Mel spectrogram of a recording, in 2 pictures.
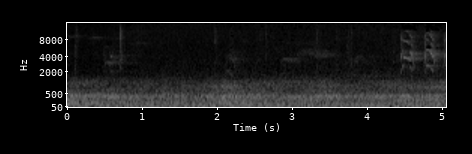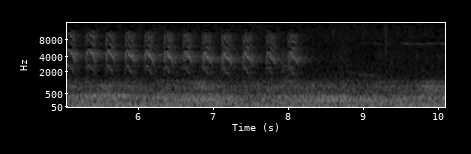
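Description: A bird calling in a quick run of about fifteen short, high, falling notes, about four a second, lasting nearly four seconds, over a steady low background rumble.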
